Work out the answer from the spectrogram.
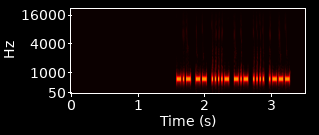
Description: Morse code, heard as a keyed tone, about 47 wpm, 700 Hz. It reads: KM4KHJ
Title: USA Call Signs - 6 Characters - 50wpm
